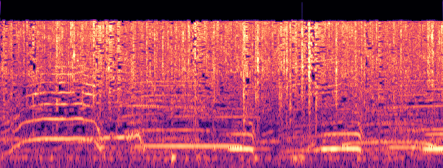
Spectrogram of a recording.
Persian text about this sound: چون آتش شونه می کشید، گاو ترسان و نعره زنان راه گریز در پیش می گرفت. پس مردم آن آتش دونده را شبیهی از آذرخش و آن نعره های گاو را شبیهی از رعد آسمان می دهند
